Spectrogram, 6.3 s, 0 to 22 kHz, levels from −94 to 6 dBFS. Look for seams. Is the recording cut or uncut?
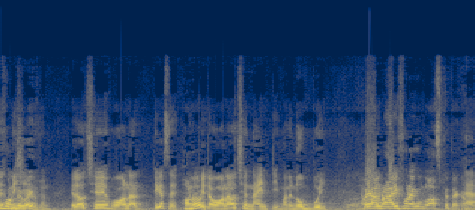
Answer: cut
